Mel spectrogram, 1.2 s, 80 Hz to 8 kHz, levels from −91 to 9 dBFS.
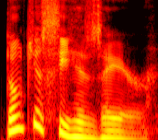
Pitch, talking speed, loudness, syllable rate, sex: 140 Hz, 250 wpm, -18 LUFS, 4.6 syllables/s, male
